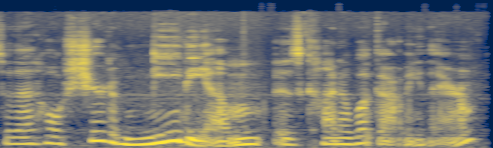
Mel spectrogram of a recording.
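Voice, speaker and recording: A soft-spoken woman talks at a moderate pace, somewhat breathy. Her pitch swings very widely. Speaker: beauty vlogger. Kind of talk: product review.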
